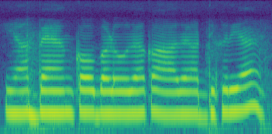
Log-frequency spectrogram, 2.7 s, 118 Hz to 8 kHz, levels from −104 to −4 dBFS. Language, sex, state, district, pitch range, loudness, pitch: Hindi, female, Uttar Pradesh, Budaun, 230-235 Hz, -21 LUFS, 230 Hz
